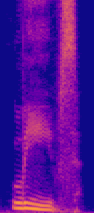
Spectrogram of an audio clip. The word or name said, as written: leaves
